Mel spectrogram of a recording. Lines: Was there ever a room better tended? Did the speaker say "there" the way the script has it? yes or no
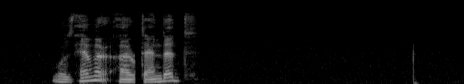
no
